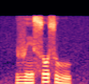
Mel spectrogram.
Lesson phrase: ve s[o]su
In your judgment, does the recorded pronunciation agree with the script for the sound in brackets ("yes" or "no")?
yes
